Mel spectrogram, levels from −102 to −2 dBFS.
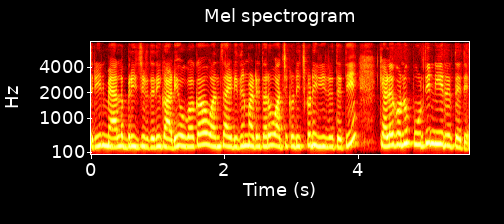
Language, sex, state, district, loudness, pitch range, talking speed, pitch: Kannada, female, Karnataka, Belgaum, -14 LUFS, 250-280 Hz, 200 wpm, 260 Hz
